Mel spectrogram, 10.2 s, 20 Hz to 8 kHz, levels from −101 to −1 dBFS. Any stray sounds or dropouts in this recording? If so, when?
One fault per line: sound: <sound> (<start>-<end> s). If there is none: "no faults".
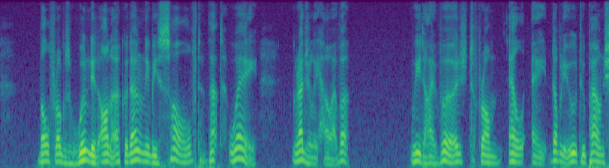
no faults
